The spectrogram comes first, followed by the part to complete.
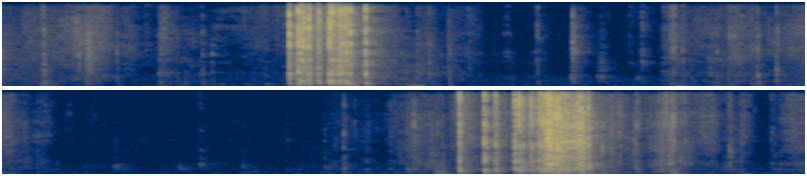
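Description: Packing tape being ripped off a cardboard box in two short, loud tears, one about a second in and one about five seconds in, with faint rustling and scraping in between.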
